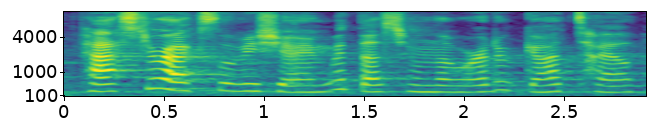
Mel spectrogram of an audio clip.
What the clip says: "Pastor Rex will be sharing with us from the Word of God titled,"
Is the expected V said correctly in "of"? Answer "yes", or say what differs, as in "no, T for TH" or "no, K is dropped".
yes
